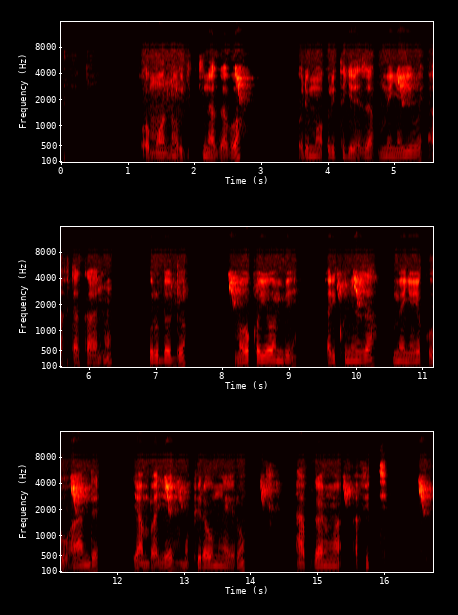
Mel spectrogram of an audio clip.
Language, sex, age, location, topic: Kinyarwanda, male, 25-35, Kigali, health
